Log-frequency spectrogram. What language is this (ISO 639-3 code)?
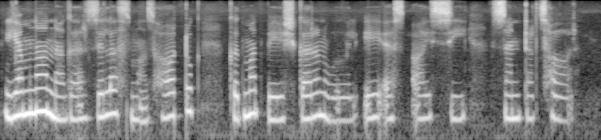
kas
